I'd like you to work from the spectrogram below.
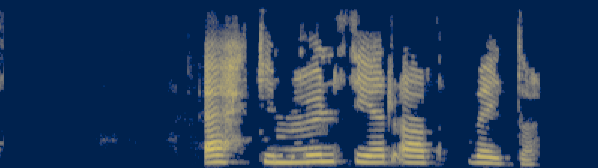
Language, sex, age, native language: Icelandic, female, 8, Icelandic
